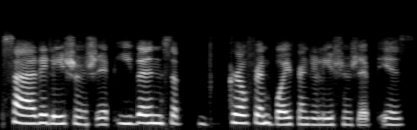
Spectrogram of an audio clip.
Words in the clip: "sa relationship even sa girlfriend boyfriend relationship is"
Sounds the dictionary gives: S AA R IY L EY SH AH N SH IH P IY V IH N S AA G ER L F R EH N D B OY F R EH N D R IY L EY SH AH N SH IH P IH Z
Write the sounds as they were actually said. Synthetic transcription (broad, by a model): S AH R IY L EY SH AH N SH IH P IY V IH N S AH G ER L F R EH N D B OY F R EH N D R IY L EY SH AH N SH IH P IH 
